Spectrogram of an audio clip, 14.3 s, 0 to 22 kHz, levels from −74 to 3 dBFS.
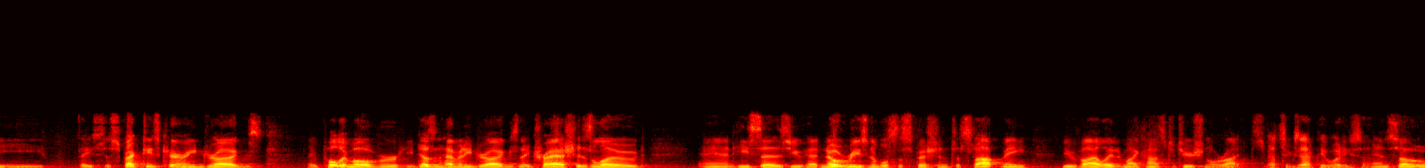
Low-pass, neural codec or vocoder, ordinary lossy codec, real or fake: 7.2 kHz; vocoder, 24 kHz, 100 mel bands, Vocos; Opus, 32 kbps; fake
